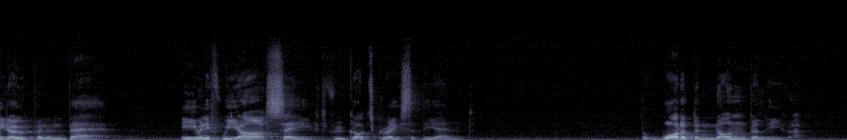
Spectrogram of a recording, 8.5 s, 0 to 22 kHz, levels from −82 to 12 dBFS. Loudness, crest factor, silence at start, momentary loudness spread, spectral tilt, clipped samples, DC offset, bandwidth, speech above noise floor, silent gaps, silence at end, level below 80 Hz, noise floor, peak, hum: -33 LUFS; 22 dB; 0 s; 20 LU; -5 dB/octave; under 0.1%; under 0.1%; 16 kHz; 24 dB; none; 0.2 s; -58 dBFS; -57 dBFS; -12 dBFS; none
